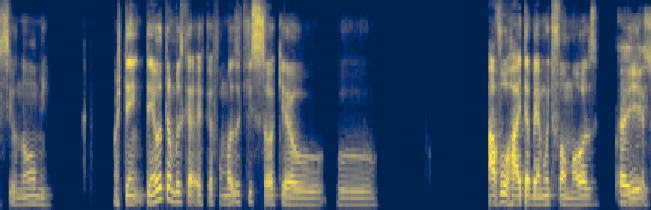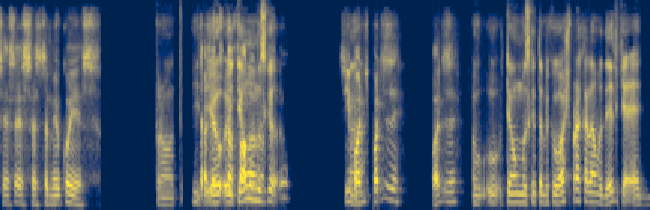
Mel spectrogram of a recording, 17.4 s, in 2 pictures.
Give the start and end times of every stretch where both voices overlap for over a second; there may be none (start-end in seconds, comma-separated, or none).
11.3-12.5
